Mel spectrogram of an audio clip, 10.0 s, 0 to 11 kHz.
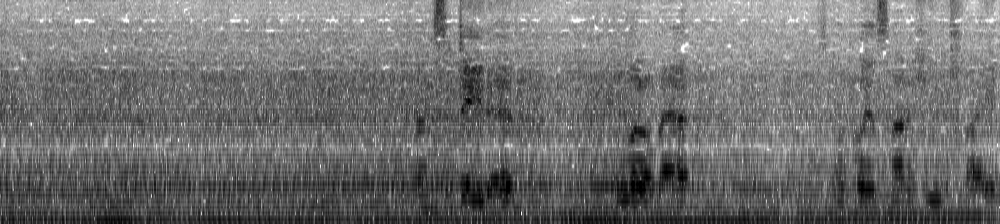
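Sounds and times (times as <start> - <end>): tractor engine idling: 0.0 - 10.0.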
